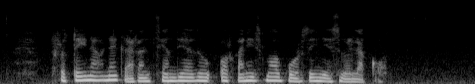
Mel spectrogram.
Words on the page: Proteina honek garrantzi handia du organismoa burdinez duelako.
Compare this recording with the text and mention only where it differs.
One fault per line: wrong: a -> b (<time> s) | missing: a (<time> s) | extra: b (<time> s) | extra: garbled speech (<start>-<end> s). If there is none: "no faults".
no faults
